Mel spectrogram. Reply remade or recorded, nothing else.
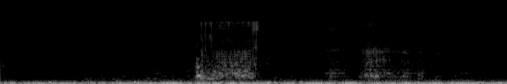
remade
